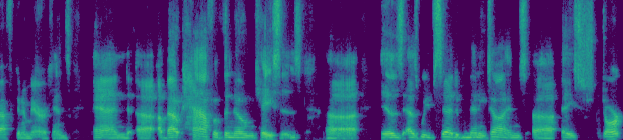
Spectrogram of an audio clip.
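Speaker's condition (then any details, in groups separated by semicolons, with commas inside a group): No condition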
